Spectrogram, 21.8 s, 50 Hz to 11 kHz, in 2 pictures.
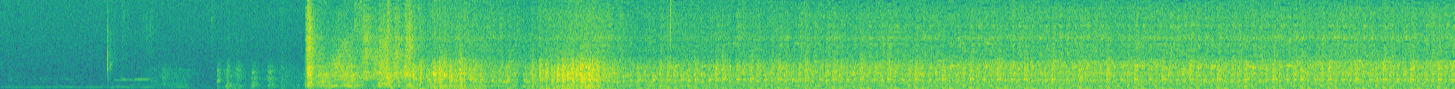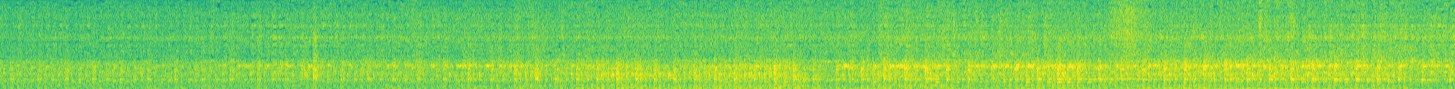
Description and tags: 20070406.car.engine.00
noise of a car engine starting in the middle of the night (a SUV but don't know exactly which model)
